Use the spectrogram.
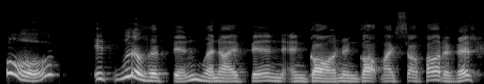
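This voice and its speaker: A woman's voice: sits low, very animated, unhurried, highs cut off. A woman playing a wry, thoughtful, eccentric time traveller in a drama table read, musing aloud. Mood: breezy musing.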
